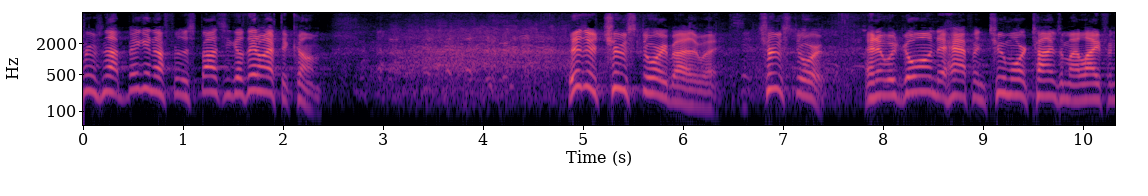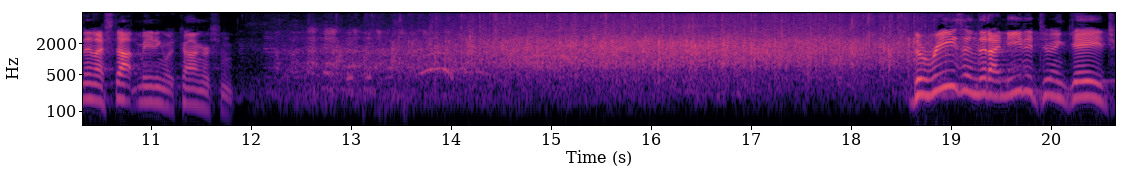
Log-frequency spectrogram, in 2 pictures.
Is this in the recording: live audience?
yes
